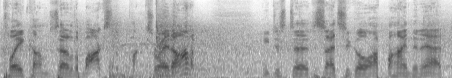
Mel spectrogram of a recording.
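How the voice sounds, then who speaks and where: A man calls a hockey game live in brisk, clipped present-tense bursts that swell as the play develops. His pitch is medium and his intonation fairly even, with a noisy background behind him.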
